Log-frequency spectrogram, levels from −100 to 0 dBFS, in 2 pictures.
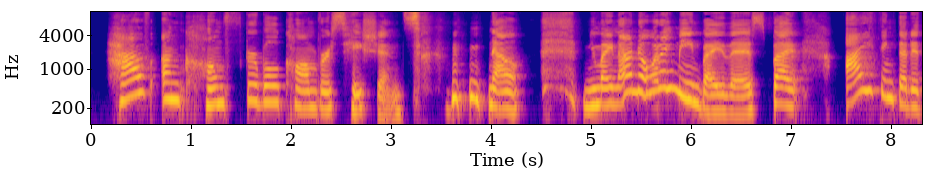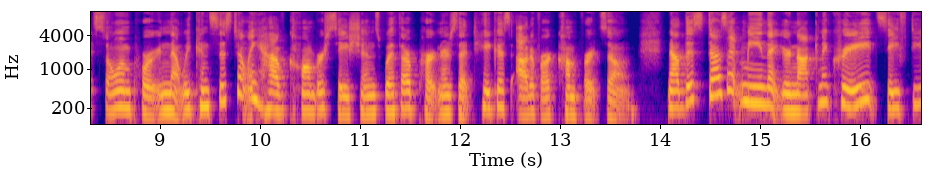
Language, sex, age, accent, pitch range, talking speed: English, female, 30-49, American, 185-245 Hz, 170 wpm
